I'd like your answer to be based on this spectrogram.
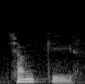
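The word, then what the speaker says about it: Caṅkī: This is called the Chanki Sutta. In Pali, the C, it's pronounced like CH.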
